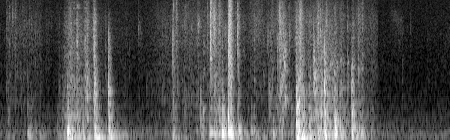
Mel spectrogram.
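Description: A cooler lid creaks and clunks as it is lifted open.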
